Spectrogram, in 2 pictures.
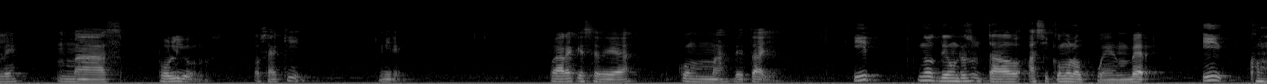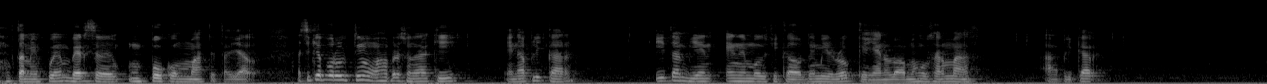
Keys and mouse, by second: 4.7 click, 5.8 click, 6.4-6.9 middle drag, 7.5 middle click, 8.1 middle click, 9.6-10.2 middle drag, 10.7-11.5 middle drag, 12.4 middle drag, 17.3-18.4 drag, 22.8-24.1 drag.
